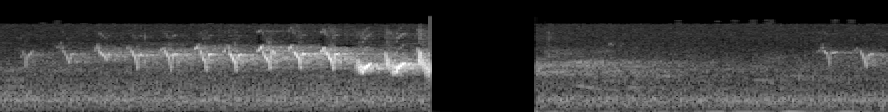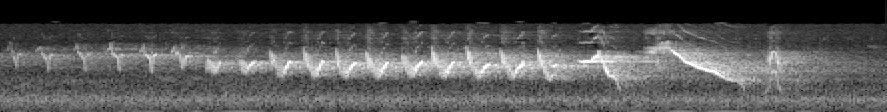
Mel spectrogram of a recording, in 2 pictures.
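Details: Bird chirping: a run of fast repeated downslurred chirps broken by a short cut, then a longer bout of the same notes ending in a loud falling sweep, with faint background hiss.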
